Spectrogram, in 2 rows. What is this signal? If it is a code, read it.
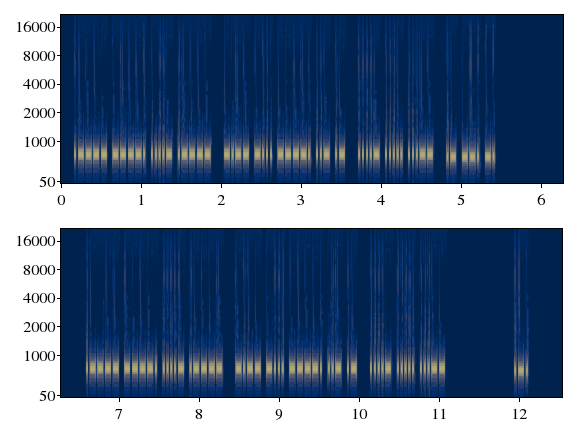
Morse code, heard as a keyed tone, about 50 wpm, 700 Hz. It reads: 1941 YB9UA 453 AGN 1941 YB9UA 453 R
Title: Worked All Europe DX Contest - QTC Exchange with Repeats - 50wpm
